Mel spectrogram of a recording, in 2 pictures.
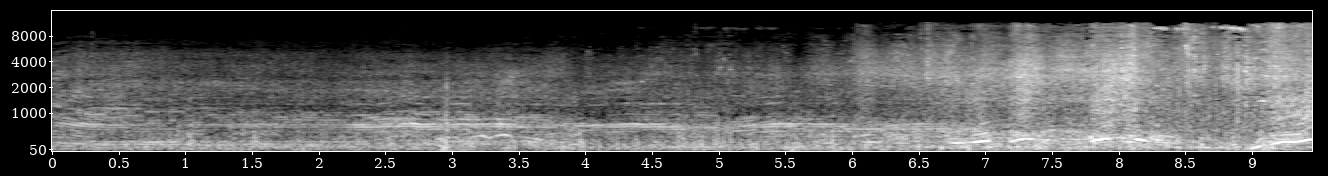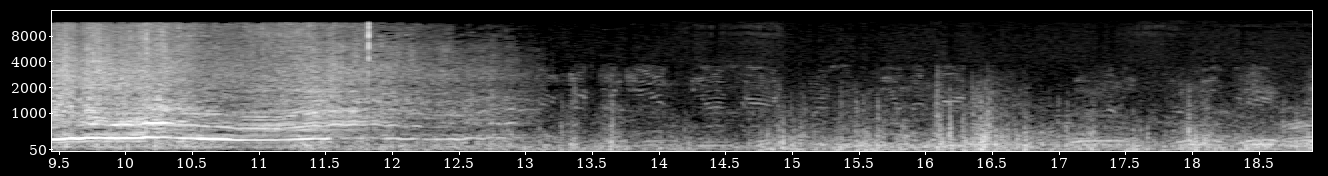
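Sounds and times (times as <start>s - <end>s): race vehicle engine revving: 0.0s - 13.5s.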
